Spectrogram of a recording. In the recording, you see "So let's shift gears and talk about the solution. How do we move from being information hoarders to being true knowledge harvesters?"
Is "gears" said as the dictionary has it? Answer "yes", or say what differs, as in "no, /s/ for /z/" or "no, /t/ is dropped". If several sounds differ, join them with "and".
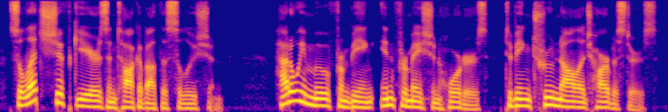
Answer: yes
